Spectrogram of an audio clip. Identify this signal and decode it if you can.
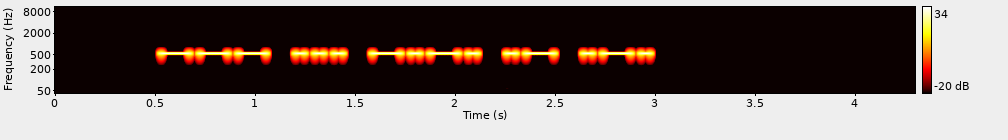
Morse code, heard as a keyed tone, about 25 wpm, 550 Hz. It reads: OSCAR
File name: Ultimate Word List / 25WPM Ultimate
